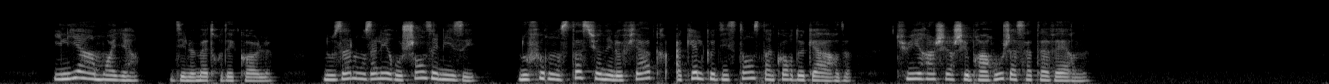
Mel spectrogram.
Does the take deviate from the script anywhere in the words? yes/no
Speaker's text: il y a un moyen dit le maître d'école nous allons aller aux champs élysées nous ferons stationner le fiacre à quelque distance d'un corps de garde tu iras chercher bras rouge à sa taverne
no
